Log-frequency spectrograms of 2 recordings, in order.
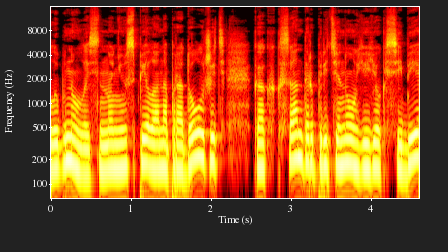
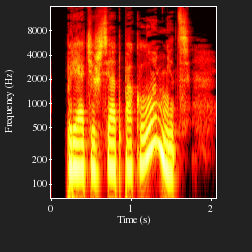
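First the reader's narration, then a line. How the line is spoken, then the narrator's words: Snide whisper. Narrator (Russian): ехидно прошептала Мари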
